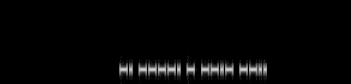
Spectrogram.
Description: Morse code, heard as a keyed tone, about 52 wpm, 700 Hz. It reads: N9TQZ
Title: USA Call Signs - 5 Characters - 2x Character Spacing - 50wpm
